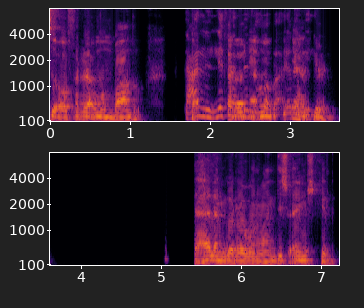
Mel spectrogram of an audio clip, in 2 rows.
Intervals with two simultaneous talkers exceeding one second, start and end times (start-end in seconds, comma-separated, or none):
1.7-3.4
